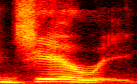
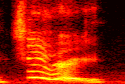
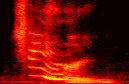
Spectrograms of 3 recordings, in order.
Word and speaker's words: Jerry: You never, in other words, don't close your lips around the R. So you don't say Jerry because there's only one R. So you say Jerry.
